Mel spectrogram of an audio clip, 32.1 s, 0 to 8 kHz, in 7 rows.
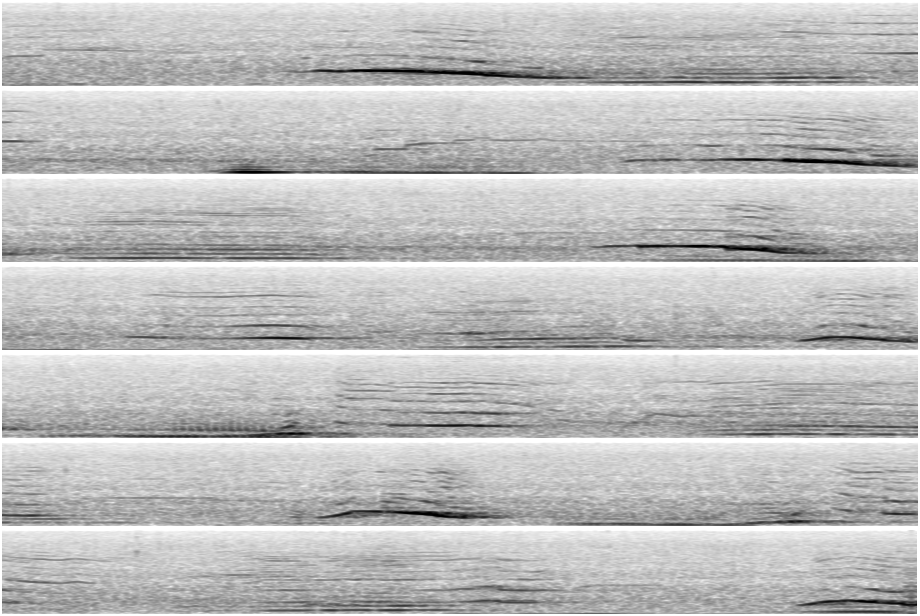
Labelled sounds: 0.0	0.7	humpback whale, 0.91 to 2.9 kHz
1.7	2.6	humpback whale, 0.78 to 3.0 kHz
3.1	4.8	humpback whale, 1.1 to 4.9 kHz
6.5	7.4	humpback whale, 0.84 to 1.4 kHz
7.9	8.9	humpback whale, 0.78 to 3.2 kHz
9.7	10.7	humpback whale, 1.5 to 2.6 kHz
12.3	13.2	humpback whale, 0.78 to 3.0 kHz
14.5	15.4	humpback whale, 0.78 to 3.2 kHz
16.1	16.5	humpback whale, 2.0 to 2.5 kHz
17.8	18.2	humpback whale, 0.78 to 2.9 kHz
20.0	21.1	humpback whale, 0.81 to 2.9 kHz
21.6	23.9	humpback whale, 0.78 to 3.0 kHz
24.9	25.2	humpback whale, 0.78 to 1.1 kHz
27.1	28.1	humpback whale, 0.81 to 3.2 kHz
28.8	32.0	humpback whale, 0.78 to 3.1 kHz

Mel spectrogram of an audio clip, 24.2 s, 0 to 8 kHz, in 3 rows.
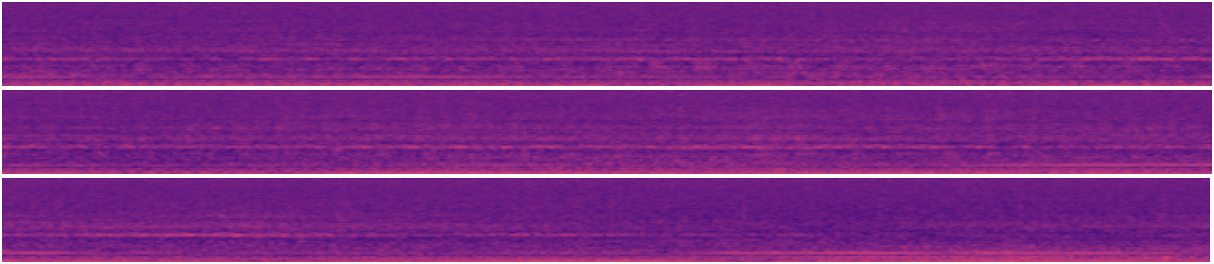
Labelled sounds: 7.5	7.8	vessel noise, 0.86 to 1.1 kHz

